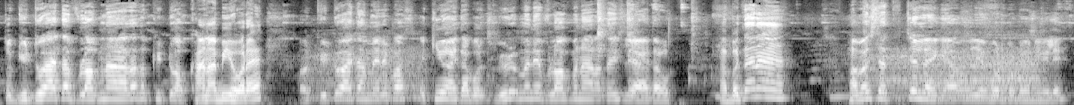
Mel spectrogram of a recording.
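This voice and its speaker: A man's voice: sits high, fast, fairly bright tone, a little hiss or hum. A young man, chatting casually through a daily vlog while rambling and restarting his sentences. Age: young adult. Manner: rambling, restarts often, says "matlab" and "guys". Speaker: vlogger. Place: village home and roadside, outdoors. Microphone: handheld phone.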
